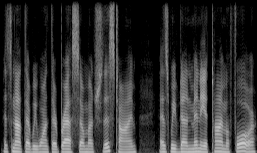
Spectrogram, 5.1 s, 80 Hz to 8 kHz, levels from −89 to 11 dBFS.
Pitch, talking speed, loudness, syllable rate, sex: 165 Hz, 210 wpm, -18 LUFS, 4.8 syllables/s, female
